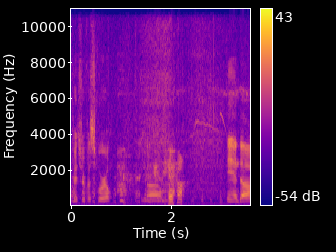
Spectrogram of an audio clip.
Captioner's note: group laughs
